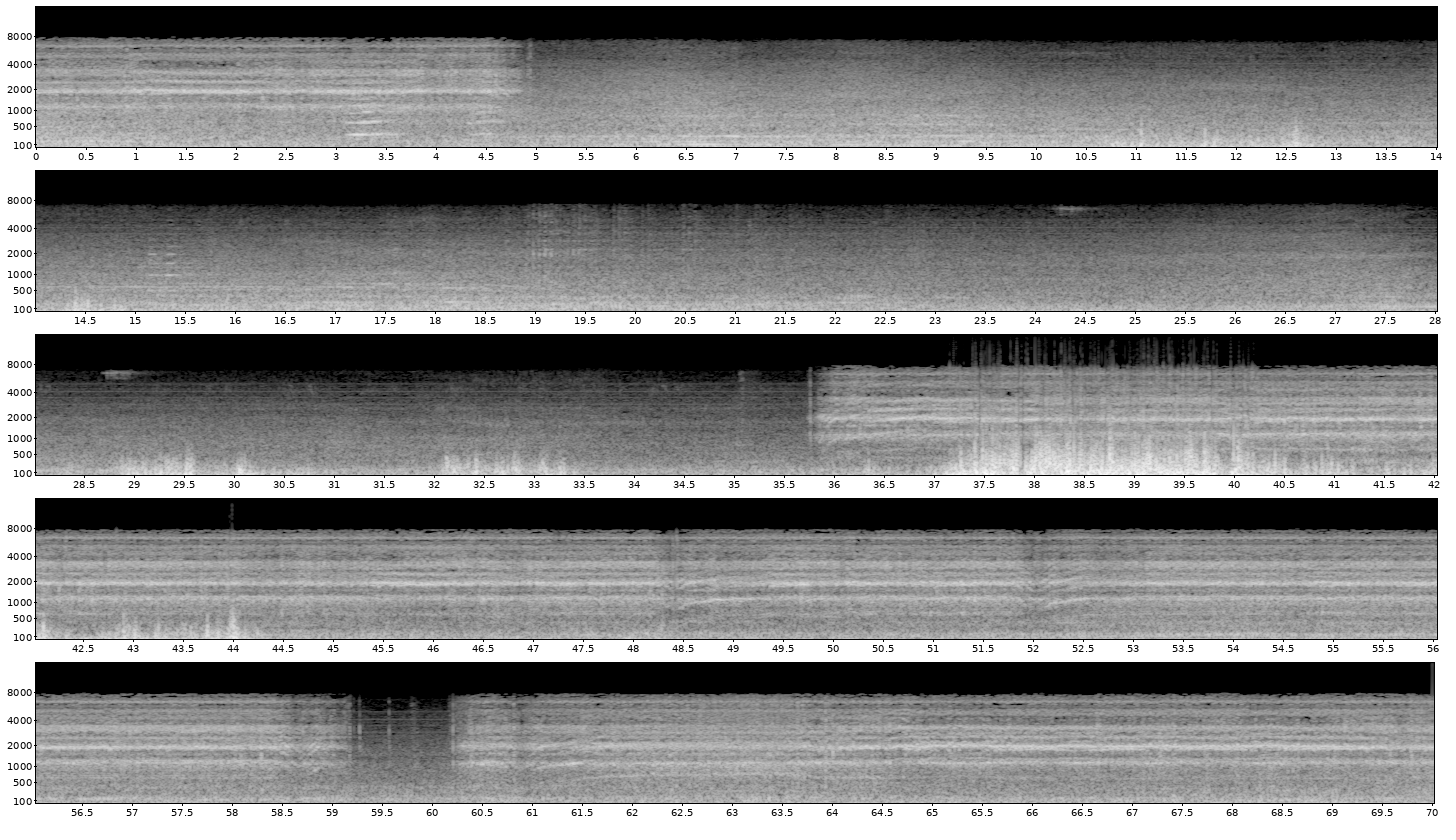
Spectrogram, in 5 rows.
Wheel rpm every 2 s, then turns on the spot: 160, 160, 80, 0, 0, 0, 0, 0, 0, 0, 0, 0, 0, 0, 0, 0, 0, 0, 130, 160, 160, 160, 160, 160, 150, 160, 140, 160, 160, 90, 80, 160, 160, 160, 160.
none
